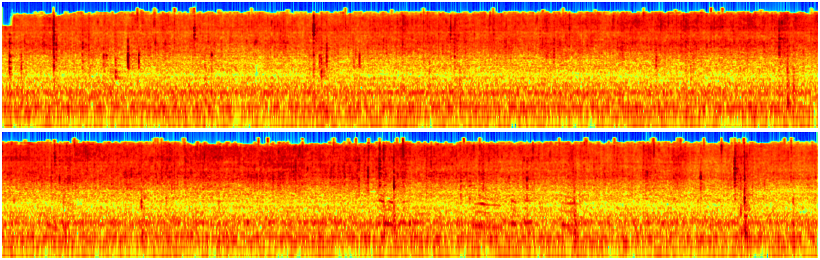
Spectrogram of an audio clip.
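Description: Chunks of goat meat and lemongrass sizzling steadily as they are stir-fried in a hot pan, with a few sharp clicks from the wooden spatula and chopsticks knocking against the pan.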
